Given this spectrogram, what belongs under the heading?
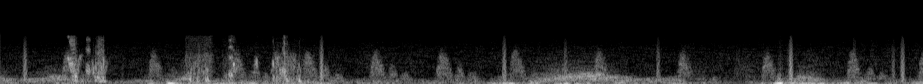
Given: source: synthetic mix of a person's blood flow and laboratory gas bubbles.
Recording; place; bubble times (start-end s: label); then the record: Doppler ultrasound of blood flow; subclavian vein
0.66-1.09 s: bubbles
1.85-2.15 s: bubbles
2.23-2.40 s: bubbles
2.54-2.60 s: bubbles
2.71-3.06 s: bubbles
From the record:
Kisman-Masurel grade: 222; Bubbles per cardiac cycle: several, 3 to 8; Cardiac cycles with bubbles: 10 to 50%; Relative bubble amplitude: moderate (0.250 to 0.450); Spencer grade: 2 (many but less than half of the cardiac periods contain bubble signals, singularly or in groups); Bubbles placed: anywhere in the cardiac cycle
